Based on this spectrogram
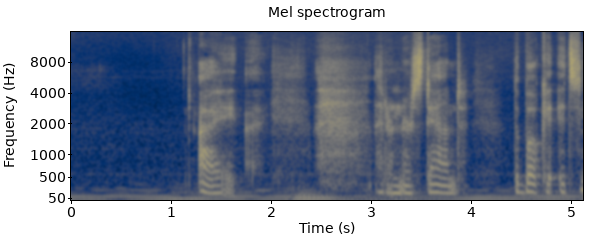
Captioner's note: sighs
